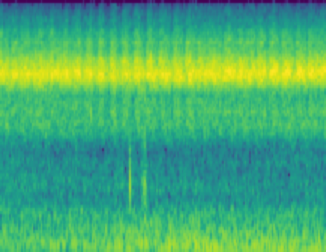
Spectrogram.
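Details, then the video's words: Loud cicada chorus at a car park near Montpellier, southern France, a dense, steady high-pitched shrill with a fast rippling pulse throughout; a couple of brief, faint lower sounds slip in around the middle. "Zikaden in Südfrankreich ein riesen Lärm, Cicadas en stationnement à Montepellier"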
